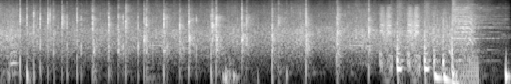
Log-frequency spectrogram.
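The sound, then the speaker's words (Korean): Sharp, dense clapping from several people for National Korean Day, steady and fairly loud for about seven seconds, building slightly before stopping abruptly. No one speaks. “자, 해피 내셔널 코리안 데이를 어, 위해서 박수 한번 치죠.”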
